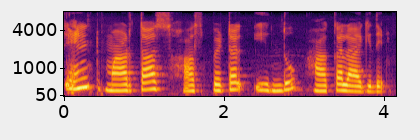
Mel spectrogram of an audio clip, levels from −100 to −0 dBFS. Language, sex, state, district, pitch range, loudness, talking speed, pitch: Kannada, female, Karnataka, Bangalore, 200-255 Hz, -14 LUFS, 70 wpm, 215 Hz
